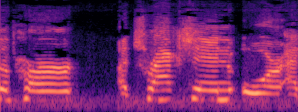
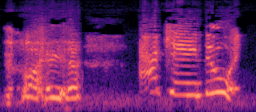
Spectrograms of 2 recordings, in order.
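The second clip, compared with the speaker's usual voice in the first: laughing; 7 semitones higher, slower than usual. Real, not acted. Laughing exasperation.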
